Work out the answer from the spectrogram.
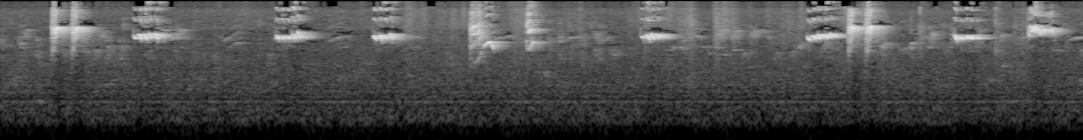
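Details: Energetic brown-throated sunbird song played to make a silent bird answer: a long run of high piercing chirps and twittering bursts, each short, spaced irregularly about every second, with a faint constant background hiss.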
